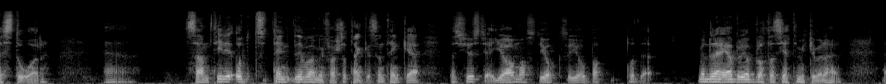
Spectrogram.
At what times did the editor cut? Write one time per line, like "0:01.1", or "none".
0:06.8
